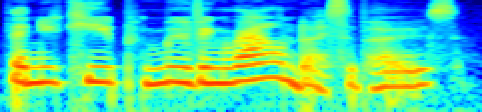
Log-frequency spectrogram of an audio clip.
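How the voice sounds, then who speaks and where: A woman voicing a polite, curious and cautious young girl from a storybook, with a gentle manner. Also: fairly high pitch, a little slow, creaky, no echo, studio quality. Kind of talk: storybook character voice.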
